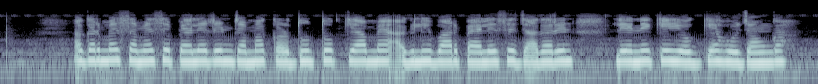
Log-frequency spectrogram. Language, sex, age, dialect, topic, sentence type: Hindi, female, 18-24, Hindustani Malvi Khadi Boli, banking, question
